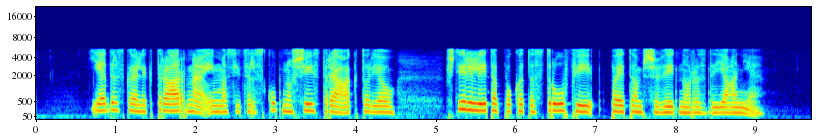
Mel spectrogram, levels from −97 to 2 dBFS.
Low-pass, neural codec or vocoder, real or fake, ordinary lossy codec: 5.4 kHz; none; real; none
